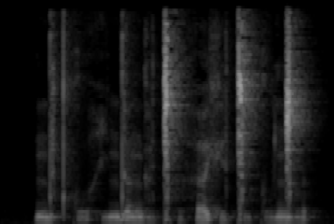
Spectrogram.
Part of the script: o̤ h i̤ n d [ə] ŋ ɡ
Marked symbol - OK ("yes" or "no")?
yes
